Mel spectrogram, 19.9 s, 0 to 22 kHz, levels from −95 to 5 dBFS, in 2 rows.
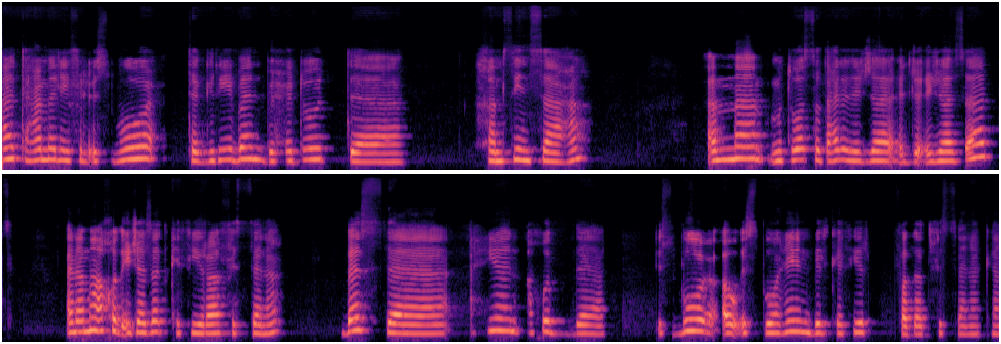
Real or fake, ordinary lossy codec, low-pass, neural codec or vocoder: fake; none; 19.8 kHz; codec, 44.1 kHz, 7.8 kbps, DAC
